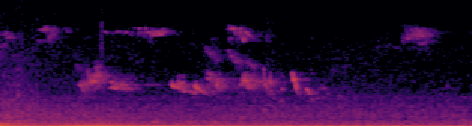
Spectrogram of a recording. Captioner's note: distant bird call and boat engine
